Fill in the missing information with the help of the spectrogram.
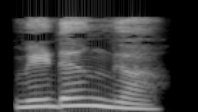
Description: ♪ viḍanga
